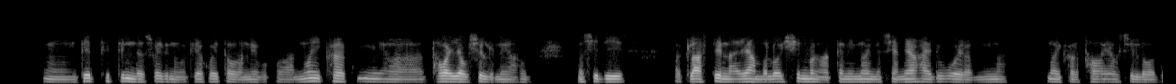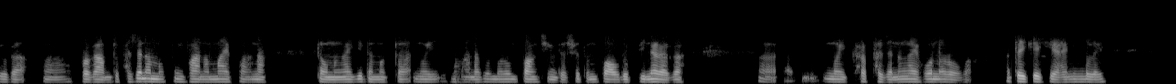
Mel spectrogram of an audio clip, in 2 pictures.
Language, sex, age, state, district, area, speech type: Manipuri, male, 30-45, Manipur, Churachandpur, rural, conversation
